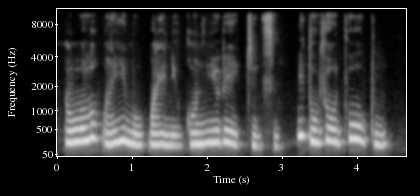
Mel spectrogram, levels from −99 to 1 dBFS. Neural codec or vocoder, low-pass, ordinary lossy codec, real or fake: autoencoder, 22.05 kHz, a latent of 192 numbers a frame, VITS, trained on one speaker; 9.9 kHz; none; fake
